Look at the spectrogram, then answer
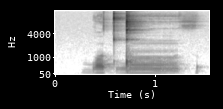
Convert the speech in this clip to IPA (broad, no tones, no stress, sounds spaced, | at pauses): b ɔ t ŋ͡ǃ õː θ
